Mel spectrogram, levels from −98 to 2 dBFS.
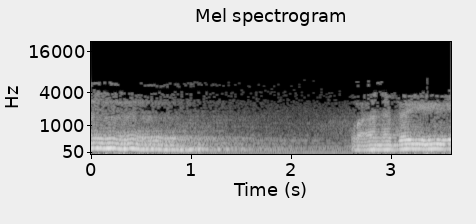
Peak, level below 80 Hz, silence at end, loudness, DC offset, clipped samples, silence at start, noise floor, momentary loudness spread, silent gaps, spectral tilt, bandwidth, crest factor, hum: -4 dBFS; -42 dBFS; 0 s; -19 LUFS; 0.2%; under 0.1%; 0 s; -39 dBFS; 24 LU; none; -8 dB/octave; 6 kHz; 16 dB; none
